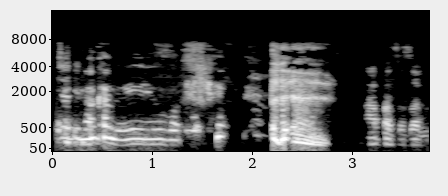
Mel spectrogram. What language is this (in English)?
Swahili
